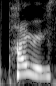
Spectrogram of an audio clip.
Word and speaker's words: Pyrex: Loved your interviews with Py. Yeah. Uh, Pyrex. Oh my god, I keep saying Py. It's Pyrex, like the Pyrex brand.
